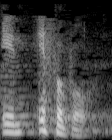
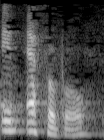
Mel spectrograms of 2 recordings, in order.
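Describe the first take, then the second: First: The second syllable sounds like 'if'. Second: The second syllable sounds like 'eff'. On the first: One cannot ask 'what if' about it. "but ineffable. You cannot if the past" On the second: It cannot be expressed in words. "Not ineffable"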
